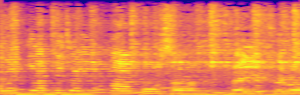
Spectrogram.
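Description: A live band playing loud amplified music on stage, with drums, bass and guitars.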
